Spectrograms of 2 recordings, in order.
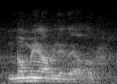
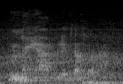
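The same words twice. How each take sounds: First: "no me hable de adorar" said firmly, stress on "me", falling end; stressed declaration. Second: "No me hable de adorar" whispered, voice dropped away; whispered repeat. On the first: Pastor warning the congregation, firm stress on "me". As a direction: press down on "me" and let "adorar" fall. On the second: Pastor driving his point home in a whisper. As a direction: breathe the line out as a whisper. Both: Shown as a demonstration.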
